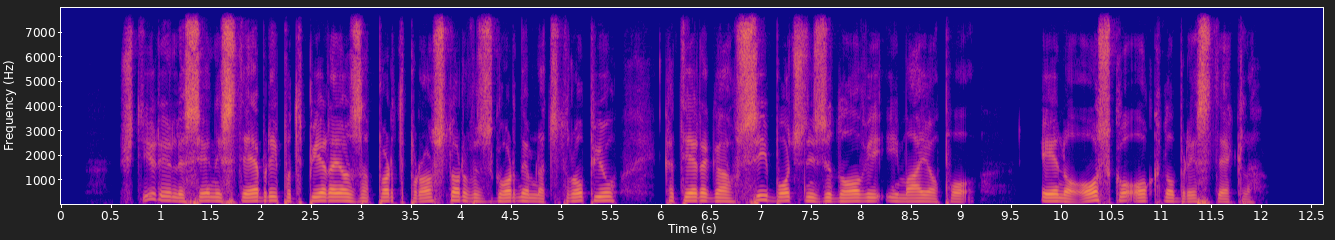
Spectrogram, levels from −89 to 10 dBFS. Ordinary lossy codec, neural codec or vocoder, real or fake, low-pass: none; none; real; none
